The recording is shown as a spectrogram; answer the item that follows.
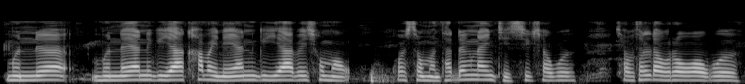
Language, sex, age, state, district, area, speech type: Bodo, female, 60+, Assam, Kokrajhar, rural, spontaneous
